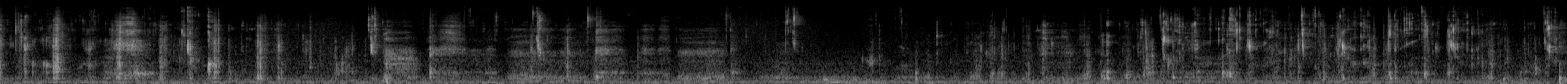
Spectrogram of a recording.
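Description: Biting and chewing spicy braised monkfish with bean sprouts (agujjim): many small wet crunches and mouth clicks, thinning out for a few seconds in the middle before the chewing picks up again.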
